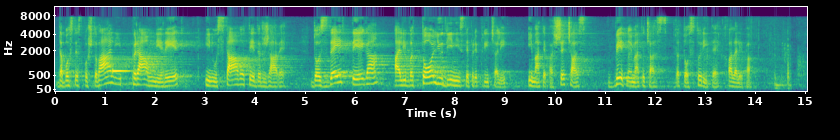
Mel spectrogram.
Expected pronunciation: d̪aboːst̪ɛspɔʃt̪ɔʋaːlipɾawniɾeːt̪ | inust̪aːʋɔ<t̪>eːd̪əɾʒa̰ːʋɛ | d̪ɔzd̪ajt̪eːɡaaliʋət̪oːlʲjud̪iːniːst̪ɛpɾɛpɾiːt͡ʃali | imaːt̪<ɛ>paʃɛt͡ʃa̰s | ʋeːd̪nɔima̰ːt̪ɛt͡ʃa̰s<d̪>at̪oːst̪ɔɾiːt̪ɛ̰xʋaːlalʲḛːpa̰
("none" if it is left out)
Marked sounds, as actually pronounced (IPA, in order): t̪, ɛ, d̪

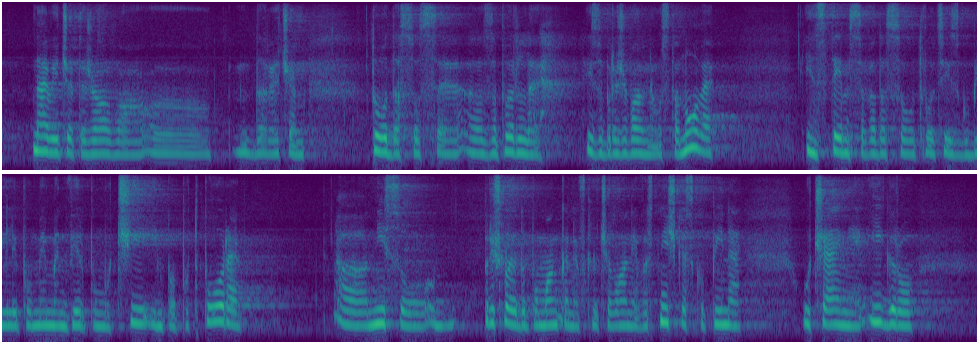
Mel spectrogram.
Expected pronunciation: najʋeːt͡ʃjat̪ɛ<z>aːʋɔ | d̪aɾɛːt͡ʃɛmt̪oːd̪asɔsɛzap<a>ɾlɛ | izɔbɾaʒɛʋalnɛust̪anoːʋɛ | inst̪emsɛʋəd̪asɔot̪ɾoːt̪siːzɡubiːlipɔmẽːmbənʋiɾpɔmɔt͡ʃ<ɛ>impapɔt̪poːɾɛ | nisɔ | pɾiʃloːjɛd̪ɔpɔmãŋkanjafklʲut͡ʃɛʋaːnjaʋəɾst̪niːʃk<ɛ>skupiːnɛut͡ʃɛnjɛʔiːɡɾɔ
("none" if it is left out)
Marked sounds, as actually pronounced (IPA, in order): ʒ, ə, i, ɛ

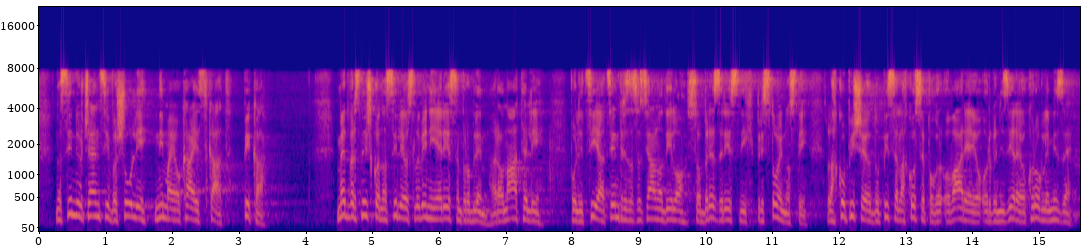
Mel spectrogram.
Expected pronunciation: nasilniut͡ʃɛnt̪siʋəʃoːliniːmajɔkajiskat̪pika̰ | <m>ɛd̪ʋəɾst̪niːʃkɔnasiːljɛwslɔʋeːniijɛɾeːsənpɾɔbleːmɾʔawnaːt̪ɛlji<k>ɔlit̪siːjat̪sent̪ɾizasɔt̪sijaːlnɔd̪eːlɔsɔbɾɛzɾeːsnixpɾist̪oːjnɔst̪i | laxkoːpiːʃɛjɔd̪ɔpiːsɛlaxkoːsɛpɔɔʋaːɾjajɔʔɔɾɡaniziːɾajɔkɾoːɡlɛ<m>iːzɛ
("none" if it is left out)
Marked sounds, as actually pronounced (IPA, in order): m, p, m

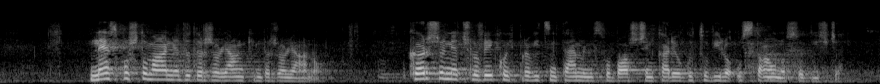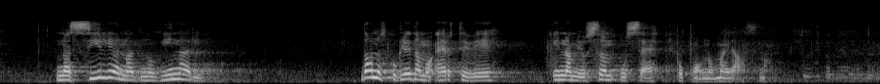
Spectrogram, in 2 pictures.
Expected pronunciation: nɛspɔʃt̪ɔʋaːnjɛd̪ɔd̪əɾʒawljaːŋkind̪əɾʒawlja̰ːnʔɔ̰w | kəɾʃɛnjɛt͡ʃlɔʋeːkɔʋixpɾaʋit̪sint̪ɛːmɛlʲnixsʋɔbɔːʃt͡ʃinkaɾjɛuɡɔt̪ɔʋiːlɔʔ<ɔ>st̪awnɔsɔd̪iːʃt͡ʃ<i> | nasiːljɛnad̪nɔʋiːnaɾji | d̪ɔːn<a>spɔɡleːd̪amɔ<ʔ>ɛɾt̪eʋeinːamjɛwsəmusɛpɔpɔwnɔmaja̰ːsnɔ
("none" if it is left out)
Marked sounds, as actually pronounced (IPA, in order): u, ɛ, ɛ, ʔ

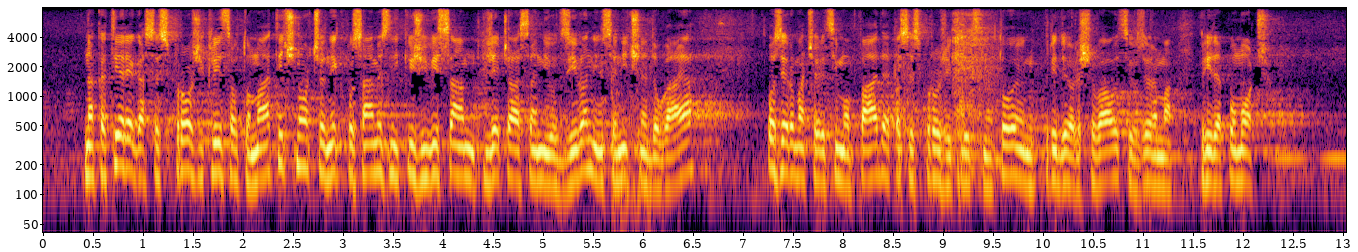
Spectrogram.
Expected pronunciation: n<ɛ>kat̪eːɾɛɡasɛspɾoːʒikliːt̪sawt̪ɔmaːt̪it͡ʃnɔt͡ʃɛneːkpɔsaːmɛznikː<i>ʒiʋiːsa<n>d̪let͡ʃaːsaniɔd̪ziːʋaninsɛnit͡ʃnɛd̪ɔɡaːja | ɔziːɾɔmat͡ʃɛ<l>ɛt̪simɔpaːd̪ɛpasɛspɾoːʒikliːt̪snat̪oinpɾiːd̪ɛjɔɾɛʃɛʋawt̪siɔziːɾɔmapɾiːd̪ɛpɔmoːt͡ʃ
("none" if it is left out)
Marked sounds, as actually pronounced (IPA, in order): a, i, m, ɾ

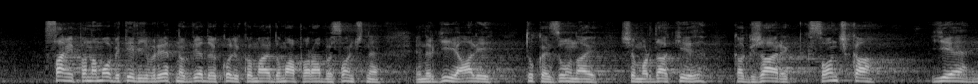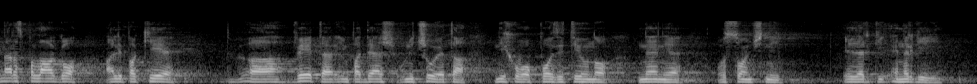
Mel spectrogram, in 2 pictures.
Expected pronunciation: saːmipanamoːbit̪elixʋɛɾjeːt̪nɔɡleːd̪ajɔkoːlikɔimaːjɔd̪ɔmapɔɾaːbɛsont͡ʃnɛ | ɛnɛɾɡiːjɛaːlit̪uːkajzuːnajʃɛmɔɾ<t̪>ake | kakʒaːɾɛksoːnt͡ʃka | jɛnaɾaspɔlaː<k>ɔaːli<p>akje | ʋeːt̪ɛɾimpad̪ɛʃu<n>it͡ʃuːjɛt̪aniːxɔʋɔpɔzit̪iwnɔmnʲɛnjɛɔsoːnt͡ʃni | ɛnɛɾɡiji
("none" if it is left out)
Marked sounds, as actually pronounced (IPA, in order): d̪, ɡ, p, n

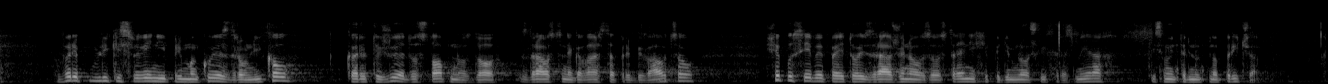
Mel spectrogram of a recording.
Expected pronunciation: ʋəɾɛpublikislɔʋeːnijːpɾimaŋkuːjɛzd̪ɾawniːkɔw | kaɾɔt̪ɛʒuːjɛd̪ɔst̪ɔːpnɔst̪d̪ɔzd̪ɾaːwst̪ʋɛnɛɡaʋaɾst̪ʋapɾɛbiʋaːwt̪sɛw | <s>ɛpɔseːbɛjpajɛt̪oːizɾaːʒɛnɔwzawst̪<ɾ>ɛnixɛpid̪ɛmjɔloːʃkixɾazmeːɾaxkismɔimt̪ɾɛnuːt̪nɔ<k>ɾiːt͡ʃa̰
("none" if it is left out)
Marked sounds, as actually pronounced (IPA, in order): ʃ, ɾ, p

